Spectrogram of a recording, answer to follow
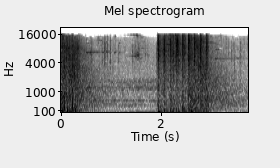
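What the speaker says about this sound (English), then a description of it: "Rapid fire SMG, and I'll take this too" Rapid-fire SMG bursts from Titanfall 2, a short volley at the start and a longer burst of rapid shots later, loud and close with a gap between.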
